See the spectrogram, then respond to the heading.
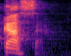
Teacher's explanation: La primera sílaba constituida por el oclusivo velar sordo más la vocal, más la A, ¿verdad? Entonces, en esa sílaba el núcleo va a ser la A, ¿sí?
